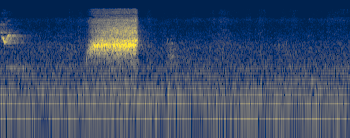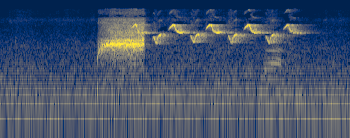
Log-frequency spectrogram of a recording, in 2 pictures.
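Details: Great tit whose song carries many variations. Two loud hissing bursts come first, then a quick run of high, sharp descending chirps repeated in steady rhythm for nearly two seconds before fading out.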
